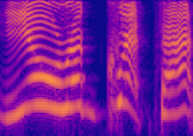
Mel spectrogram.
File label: "you'll regret that", American; Worms Armageddon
